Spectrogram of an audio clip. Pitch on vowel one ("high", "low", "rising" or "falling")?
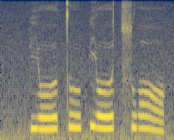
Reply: rising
